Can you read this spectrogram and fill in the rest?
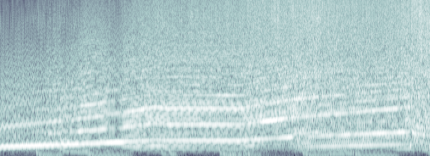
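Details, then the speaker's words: RB-engined race car being tuned: rising scream under load with stumbles and dropouts between pulls; misfire on multiple cylinders, number five dropping out, earlier number four, cause not yet found despite retuning. "You guys have missed fire on multiple cylinders now? Number five just [ __ ] just drops goes right away."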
